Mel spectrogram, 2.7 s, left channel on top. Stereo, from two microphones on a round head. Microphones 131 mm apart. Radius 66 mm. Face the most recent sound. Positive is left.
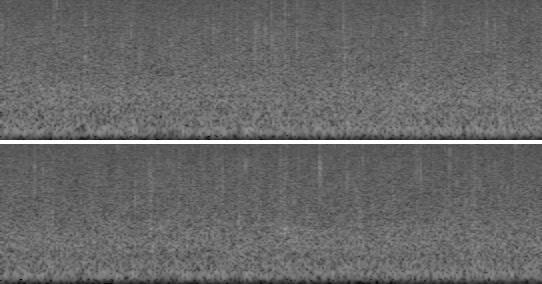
No sound to turn to.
